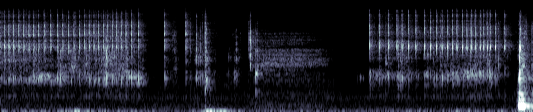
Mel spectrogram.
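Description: Handheld tape runner drawn across cardstock in two strokes of about a second each, its spool clicking rapidly as it lays down adhesive, with a few light clicks between the strokes.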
